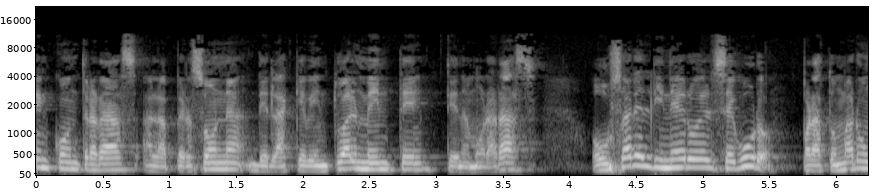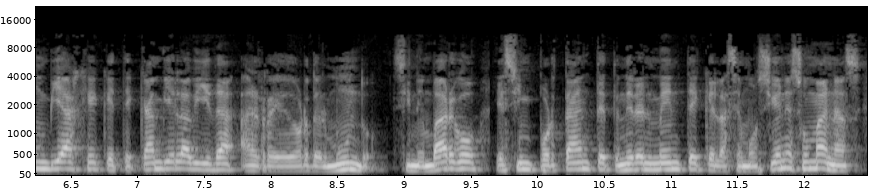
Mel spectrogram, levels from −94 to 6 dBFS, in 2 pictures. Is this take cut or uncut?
cut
